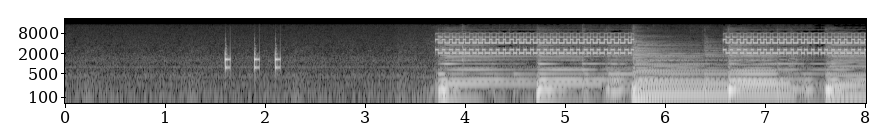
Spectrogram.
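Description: Three quick cell-phone keypad beeps, then a phone's loud musical ringtone plays in two long bursts with a short break between them, the call going unanswered.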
